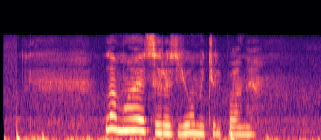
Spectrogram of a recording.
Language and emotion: Russian, sad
